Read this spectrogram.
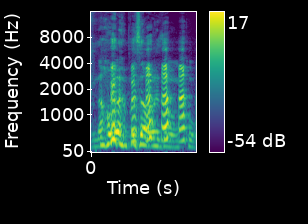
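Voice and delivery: high, loud, laughing through the words. Real, not acted. Narrator laughing as she recalls crying too, loud laugh. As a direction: laugh at your own silly tears.

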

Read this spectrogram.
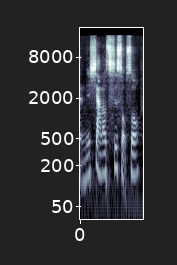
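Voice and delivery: normal talking voice

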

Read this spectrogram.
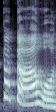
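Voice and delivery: very high, loud mock wail; exaggerated child's shriek of complaint. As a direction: cry out an accusation like a bawling kid. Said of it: "哭到哭天喊地".

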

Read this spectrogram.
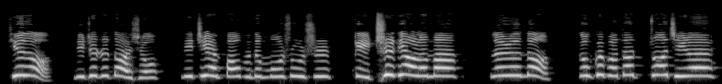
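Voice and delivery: high-pitched indignant outburst; angry boss. Acted. Boss accusing the bear of eating the magician, high angry voice. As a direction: act outraged and order an arrest. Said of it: "老板很生气".

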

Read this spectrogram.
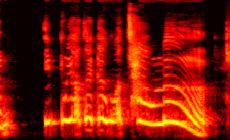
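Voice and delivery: high, slow, crying exasperation; exasperated plea. Retold or imitated. Mother voices her inner wish to stop the fight, high and teary. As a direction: drag it out high as if near tears. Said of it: "我心里很想说".

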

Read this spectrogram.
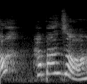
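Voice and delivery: surprised reaction when the landlord calls. Retold or imitated. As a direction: react as if just hearing the news. Hearing the roommate left.

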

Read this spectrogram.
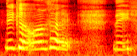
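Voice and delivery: high, loud sputtering anger; angry outburst. Retold or imitated. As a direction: snap at the driver and choke on it. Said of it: "我就更气了哦".

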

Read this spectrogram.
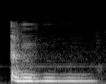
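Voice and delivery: ringing vocal sound effect; imitated bowstring twang. A narrator's reading. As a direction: make the sound of a released bowstring.

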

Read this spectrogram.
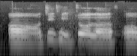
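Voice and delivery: ordinary talk

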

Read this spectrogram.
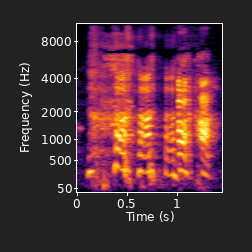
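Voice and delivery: short burst of real laughter; bright laugh. Real, not acted. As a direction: laugh out, amused. Laughs at his remark.

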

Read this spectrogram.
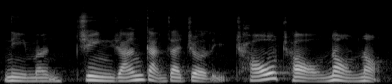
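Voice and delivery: low raspy giant bellowing; low hoarse roar. A narrator's reading. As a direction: growl it like an angry giant. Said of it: "他用低沉沙哑的声音大吼".

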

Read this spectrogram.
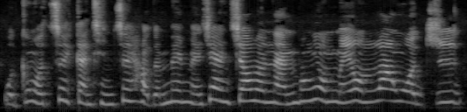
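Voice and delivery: high, slow, whiny fake heartbreak; mock sobbing cousin. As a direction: whimper it like a hammed-up drama queen. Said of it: "她说".

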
